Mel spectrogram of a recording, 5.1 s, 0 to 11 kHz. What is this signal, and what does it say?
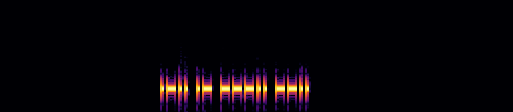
Morse code, heard as a keyed tone, about 40 wpm, 700 Hz. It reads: LA8Z
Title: DXCC-100 Call Signs - 4 Characters - Repeated 2x - 40wpm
